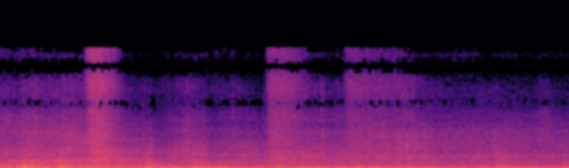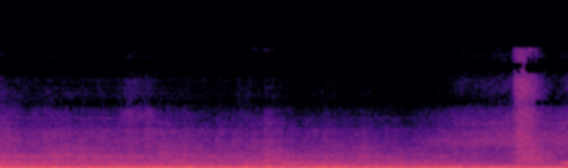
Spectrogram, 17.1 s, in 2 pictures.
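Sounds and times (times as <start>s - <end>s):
electric train rolling rumble: 0.0s - 17.0s
brief hisses: 16.2s - 16.9s.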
